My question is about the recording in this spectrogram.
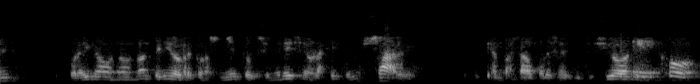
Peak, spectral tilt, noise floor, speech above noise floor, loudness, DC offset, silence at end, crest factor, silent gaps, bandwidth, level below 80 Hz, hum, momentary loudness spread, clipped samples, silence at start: -12 dBFS; -2.5 dB/octave; -65 dBFS; 32 dB; -33 LUFS; under 0.1%; 0 s; 24 dB; none; 11 kHz; -86 dBFS; none; 17 LU; under 0.1%; 0 s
